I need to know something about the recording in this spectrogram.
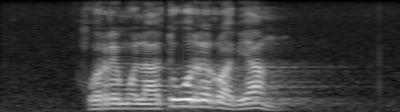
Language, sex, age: Northern Sotho, male, 29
